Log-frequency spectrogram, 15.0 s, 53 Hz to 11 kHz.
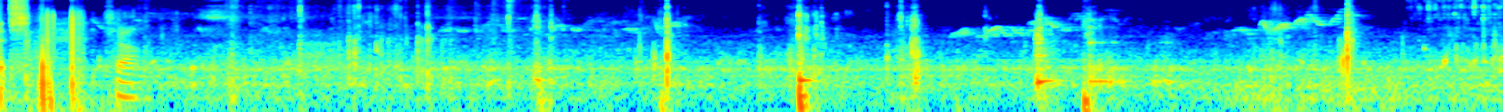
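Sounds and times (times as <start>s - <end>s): faint bird chirps: 9.5s - 13.7s.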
